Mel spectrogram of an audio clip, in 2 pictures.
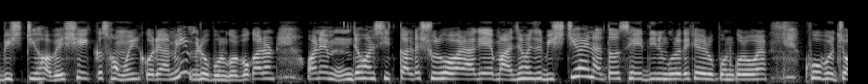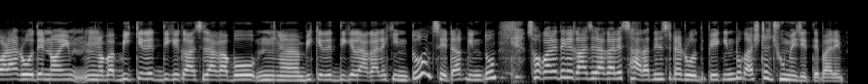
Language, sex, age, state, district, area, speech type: Bengali, female, 18-30, West Bengal, Bankura, rural, spontaneous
